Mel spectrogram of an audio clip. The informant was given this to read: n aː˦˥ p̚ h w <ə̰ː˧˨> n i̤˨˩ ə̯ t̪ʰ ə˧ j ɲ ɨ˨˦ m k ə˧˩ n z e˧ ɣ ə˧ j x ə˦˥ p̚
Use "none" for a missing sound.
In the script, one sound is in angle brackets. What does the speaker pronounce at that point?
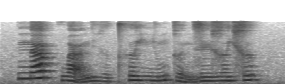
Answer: a̰ː˧˨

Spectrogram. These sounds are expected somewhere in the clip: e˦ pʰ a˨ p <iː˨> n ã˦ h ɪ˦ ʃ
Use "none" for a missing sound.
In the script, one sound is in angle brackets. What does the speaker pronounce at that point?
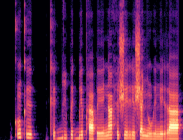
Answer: eː˨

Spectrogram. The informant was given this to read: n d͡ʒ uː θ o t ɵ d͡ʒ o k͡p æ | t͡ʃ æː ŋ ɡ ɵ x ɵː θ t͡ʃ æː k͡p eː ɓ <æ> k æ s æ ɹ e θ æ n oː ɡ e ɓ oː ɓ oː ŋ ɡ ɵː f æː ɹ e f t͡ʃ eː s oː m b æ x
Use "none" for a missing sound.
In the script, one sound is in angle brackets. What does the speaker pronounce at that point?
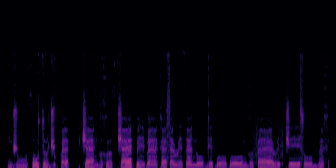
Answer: æː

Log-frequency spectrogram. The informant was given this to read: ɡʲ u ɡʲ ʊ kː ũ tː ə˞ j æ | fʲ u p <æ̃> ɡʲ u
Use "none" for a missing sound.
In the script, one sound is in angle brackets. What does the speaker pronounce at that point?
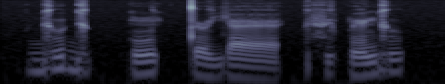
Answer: ɛ̃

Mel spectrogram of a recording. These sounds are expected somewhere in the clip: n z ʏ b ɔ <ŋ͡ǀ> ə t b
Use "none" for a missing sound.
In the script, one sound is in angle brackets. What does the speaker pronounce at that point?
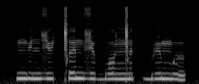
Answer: ŋ͡ǀ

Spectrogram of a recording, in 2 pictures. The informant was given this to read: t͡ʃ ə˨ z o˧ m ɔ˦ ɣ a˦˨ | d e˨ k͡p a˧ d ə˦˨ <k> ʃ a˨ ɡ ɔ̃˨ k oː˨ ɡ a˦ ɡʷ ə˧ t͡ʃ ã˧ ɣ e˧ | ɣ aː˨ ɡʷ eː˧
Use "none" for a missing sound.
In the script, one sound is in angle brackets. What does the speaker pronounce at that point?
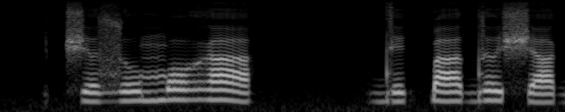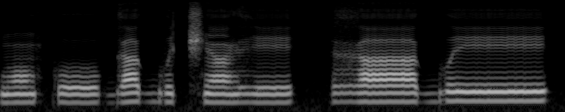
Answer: none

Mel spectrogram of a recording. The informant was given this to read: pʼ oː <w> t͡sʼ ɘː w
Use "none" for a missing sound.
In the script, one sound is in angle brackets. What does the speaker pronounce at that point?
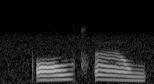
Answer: w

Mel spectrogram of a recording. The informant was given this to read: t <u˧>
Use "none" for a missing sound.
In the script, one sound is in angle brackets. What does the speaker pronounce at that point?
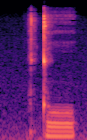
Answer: u˧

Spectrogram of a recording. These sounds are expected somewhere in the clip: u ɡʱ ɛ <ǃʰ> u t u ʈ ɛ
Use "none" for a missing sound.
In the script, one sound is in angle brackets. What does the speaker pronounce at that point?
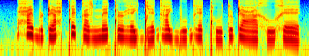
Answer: ǃʰ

